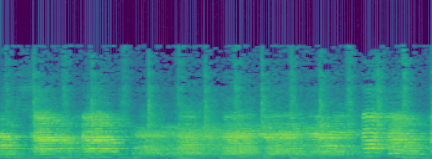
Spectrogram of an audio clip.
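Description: Live Afrobeat band music: a melody of short held notes, like horn or ensemble voice lines, over steady percussion ticking about four times a second.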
